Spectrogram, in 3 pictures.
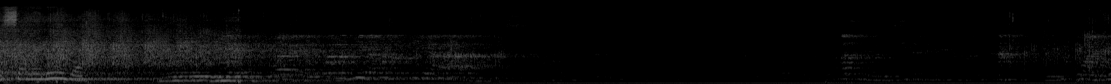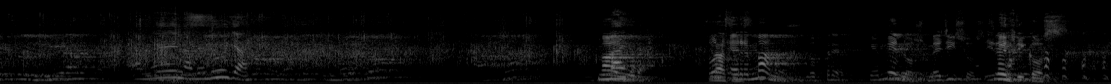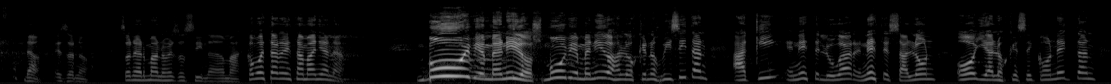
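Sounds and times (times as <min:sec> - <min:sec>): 
audience applause: 0:00.0 - 0:05.0, 0:10.0 - 0:18.7
speech: 0:18.3 - 0:19.1, 0:20.0 - 0:21.9, 0:22.5 - 0:25.8, 0:26.4 - 0:33.3
laughter: 0:21.0 - 0:23.2.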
